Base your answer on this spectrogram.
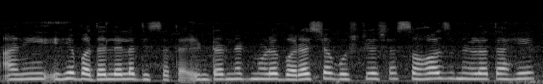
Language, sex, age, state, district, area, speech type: Marathi, female, 18-30, Maharashtra, Akola, rural, spontaneous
